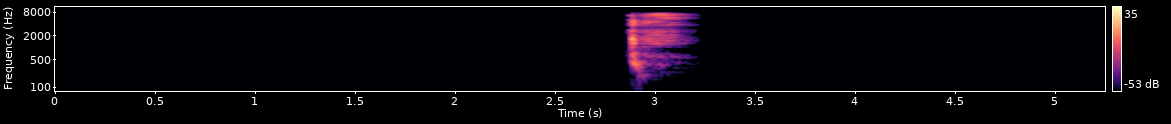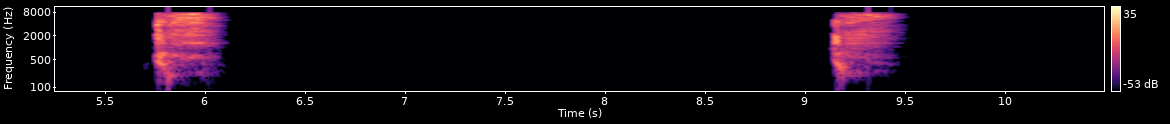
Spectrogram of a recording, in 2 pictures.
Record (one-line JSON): {"three_cough_length": "10.5 s", "three_cough_amplitude": 28106, "three_cough_signal_mean_std_ratio": 0.17, "survey_phase": "beta (2021-08-13 to 2022-03-07)", "age": "45-64", "gender": "Male", "wearing_mask": "No", "symptom_none": true, "smoker_status": "Ex-smoker", "respiratory_condition_asthma": false, "respiratory_condition_other": false, "recruitment_source": "Test and Trace", "submission_delay": "1 day", "covid_test_result": "Positive", "covid_test_method": "RT-qPCR"}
